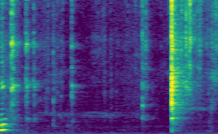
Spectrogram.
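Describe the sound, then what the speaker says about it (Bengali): A spoon mixes chopped apple into yogurt with chaat masala, giving a few soft scrapes and clicks against a bowl, then one sharper clink near the end, with no talk. "দই, আপেল, চাট মশলা সব একসাথে খুব ভালো করে মিশিয়ে নেব"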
